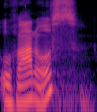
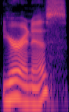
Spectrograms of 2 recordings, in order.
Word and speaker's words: Uranus: So typically it's pronounced Uranus, and that's how it's also pronounced in Germany. I've also, of course, heard it pronounced Uranus. And then, of course, also Uranus. So whichever version you wish to use, it's totally fine.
